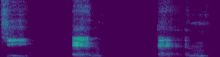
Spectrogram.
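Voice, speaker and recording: A man with a bright, forward tone and a fairly high voice, talking slowly and unhurriedly. He hosts a relaxed live stream, explaining things and answering viewers. He still has a lingering cough from an illness. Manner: relaxed, chatty, answers chat questions. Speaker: live stream host teaching language tones.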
